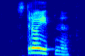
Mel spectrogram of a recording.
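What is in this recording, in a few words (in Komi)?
"стрӧитны", Komi, female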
